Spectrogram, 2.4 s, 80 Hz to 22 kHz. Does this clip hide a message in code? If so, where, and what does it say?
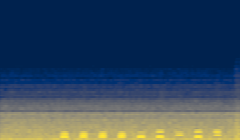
Yes: DTMF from 0.6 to 2.2 s, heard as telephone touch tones, dialled by machine, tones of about 50 ms, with radio hiss and a squelch burst at the end. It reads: 14442303#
